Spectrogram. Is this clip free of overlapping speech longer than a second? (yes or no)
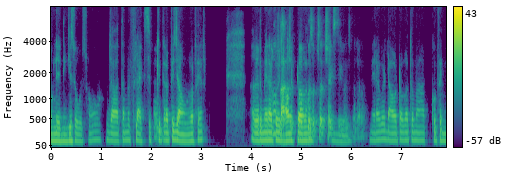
no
